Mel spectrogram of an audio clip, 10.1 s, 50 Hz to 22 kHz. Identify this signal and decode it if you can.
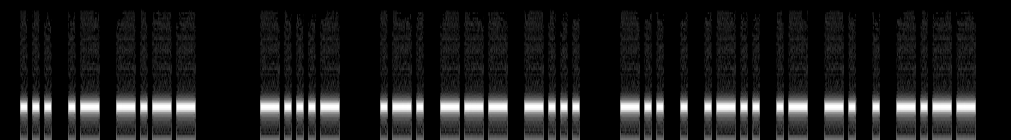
Morse code, heard as a keyed tone, about 20 wpm, 1000 Hz. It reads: SAY <BT> ROB DELANEY
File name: 20wpm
